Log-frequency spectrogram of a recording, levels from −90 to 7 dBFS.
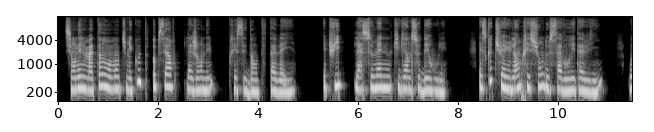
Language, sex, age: French, female, 20-39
